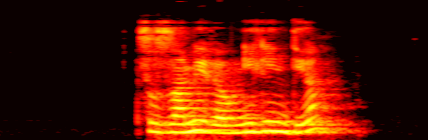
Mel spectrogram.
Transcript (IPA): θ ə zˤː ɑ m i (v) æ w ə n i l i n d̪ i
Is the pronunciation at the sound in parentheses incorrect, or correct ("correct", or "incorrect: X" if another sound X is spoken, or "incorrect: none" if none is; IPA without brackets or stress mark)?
correct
